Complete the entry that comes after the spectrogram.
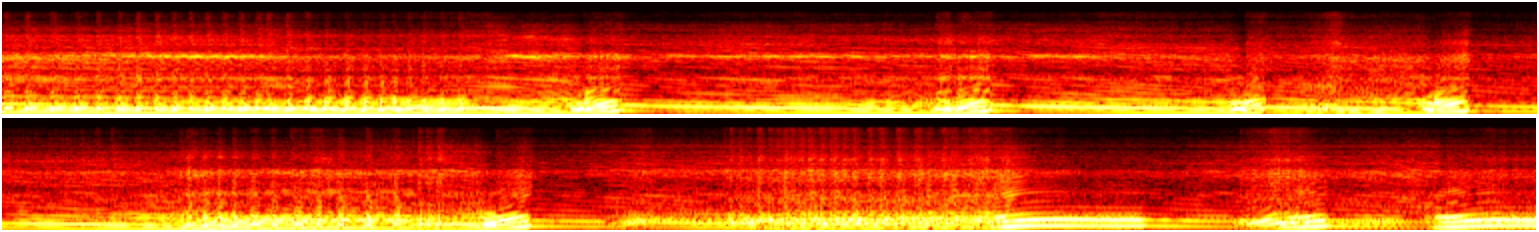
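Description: Supermoto motorcycle engine under riding, its revs jumping up sharply and then falling away again about five times, with a short dip in loudness at each gear change, then climbing in quick steps near the end.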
